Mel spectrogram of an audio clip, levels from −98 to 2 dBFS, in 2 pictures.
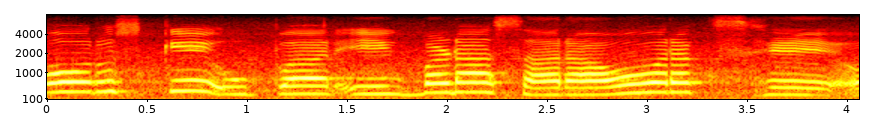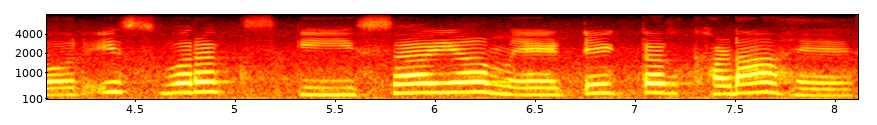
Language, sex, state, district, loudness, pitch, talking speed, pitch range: Hindi, female, Rajasthan, Jaisalmer, -13 LUFS, 300 Hz, 135 wpm, 245-330 Hz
